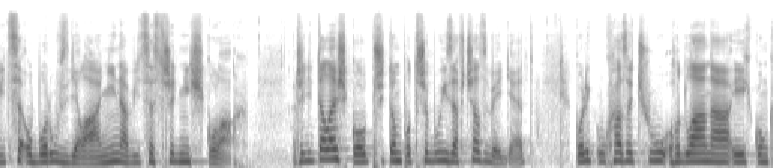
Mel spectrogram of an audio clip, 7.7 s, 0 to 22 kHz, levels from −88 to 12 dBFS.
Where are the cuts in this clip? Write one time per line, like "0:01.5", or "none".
0:05.9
